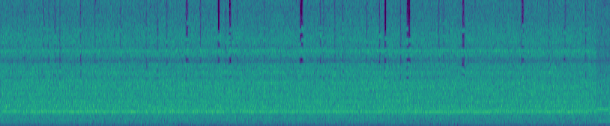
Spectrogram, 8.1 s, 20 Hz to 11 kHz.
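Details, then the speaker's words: Mercedes-Benz S211 M272/M273 engine, warm, idling at 800 rpm after the oil pickup tube O-ring replacement; a rhythmic metallic tapping persists up to about 1200 rpm, cause still unknown. "however once the car is warm and idle drops down to 800 RPM very noticeable like rhythmic metallic tapping noise is still there"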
